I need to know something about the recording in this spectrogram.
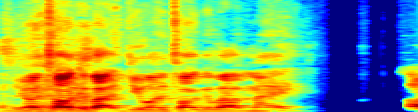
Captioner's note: none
